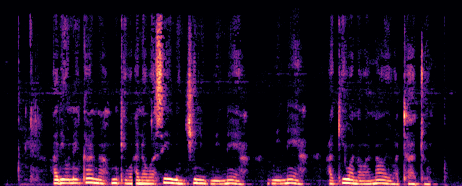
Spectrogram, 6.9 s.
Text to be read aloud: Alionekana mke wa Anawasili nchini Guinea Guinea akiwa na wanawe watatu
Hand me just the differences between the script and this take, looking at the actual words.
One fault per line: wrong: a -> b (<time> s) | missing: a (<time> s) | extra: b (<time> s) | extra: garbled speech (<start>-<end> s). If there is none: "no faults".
no faults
